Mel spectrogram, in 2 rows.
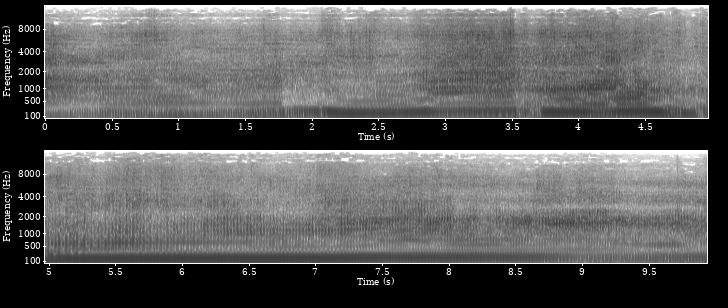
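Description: Mercedes-Benz W203 C-Class Kompressor's supercharged four-cylinder engine revving hard while the car drifts on an ice track, its pitch swinging up and down with the throttle. It passes close just before five seconds in, the pitch dropping, then holds steady high revs as it drives away.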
